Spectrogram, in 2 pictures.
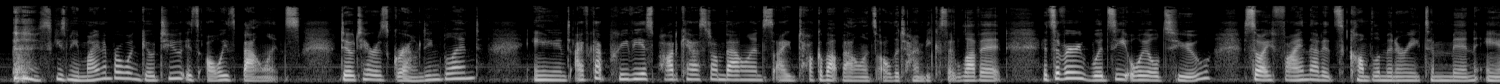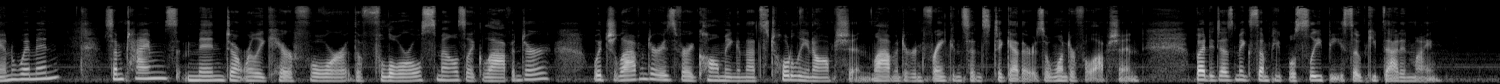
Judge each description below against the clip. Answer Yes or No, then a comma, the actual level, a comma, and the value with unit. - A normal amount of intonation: Yes, average, 3.7 semitones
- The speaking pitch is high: Yes, high, 200 Hz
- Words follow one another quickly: No, average, 175 wpm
